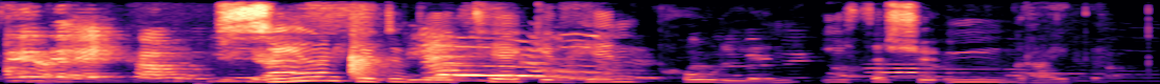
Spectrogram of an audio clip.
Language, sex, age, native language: Icelandic, female, 40-49, Icelandic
